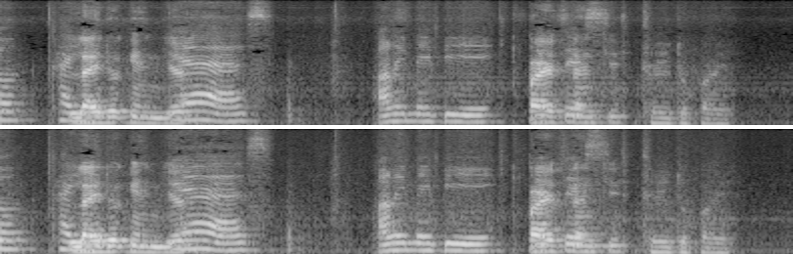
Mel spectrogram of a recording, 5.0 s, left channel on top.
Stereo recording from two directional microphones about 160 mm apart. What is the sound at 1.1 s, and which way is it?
A woman's voice, 15° left (ahead or behind).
